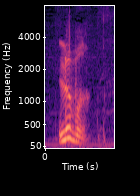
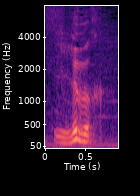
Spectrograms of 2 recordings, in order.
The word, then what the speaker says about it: Louvre: Ah, el Louvre. ¿Cómo? Louvre. Louvre.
